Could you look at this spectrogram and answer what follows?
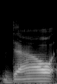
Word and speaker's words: DAO: So data access object could be pronounced DAO or DAO, rhymes with cow.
